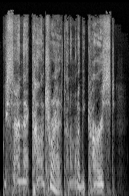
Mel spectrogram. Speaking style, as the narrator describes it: Angelique whispered

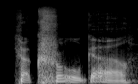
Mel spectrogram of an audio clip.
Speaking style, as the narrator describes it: Harry said, stifling a laugh with a mouthful of bacon

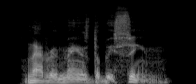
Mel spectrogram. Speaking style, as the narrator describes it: he muttered

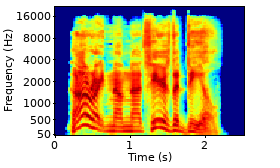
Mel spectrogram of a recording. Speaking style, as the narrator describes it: Jinx snarled out in Gutlau

